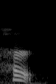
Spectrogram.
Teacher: you don't have to say the T, your tongue can just hold there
